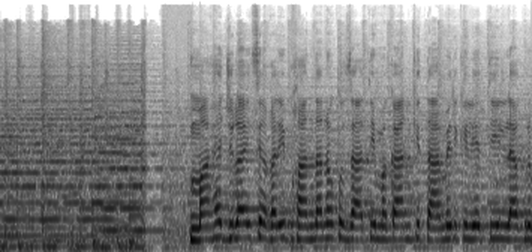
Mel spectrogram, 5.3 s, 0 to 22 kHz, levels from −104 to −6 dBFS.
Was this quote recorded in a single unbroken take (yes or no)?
yes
